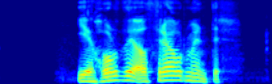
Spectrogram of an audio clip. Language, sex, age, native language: Icelandic, male, 20-29, Icelandic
